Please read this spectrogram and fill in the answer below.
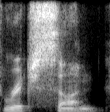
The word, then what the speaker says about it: Ritchson: Uh, but mostly, I like seeing Alan Ritchson. Rich, what's his name? Ritchson. It's a hard name to yeah. pronounce. Rich Son.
